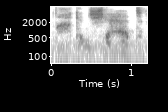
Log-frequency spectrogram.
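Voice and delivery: slow, furious whisper; seething whisper. Retold or imitated. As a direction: whisper it slowly, as if about to blow. Retold seething, seeing red.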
